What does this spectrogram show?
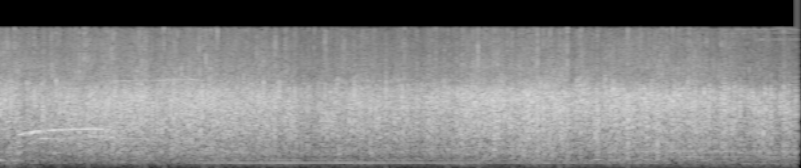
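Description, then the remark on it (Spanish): A crowd applauds their founder steadily and loudly for several seconds, a dense, sustained clatter of many hands clapping at once with no voices standing out. “Así que hoy nuestro fundador se merece un fuerte aplauso.”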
